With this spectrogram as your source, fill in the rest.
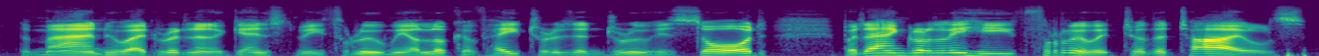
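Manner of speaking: ordinary delivery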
